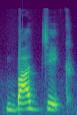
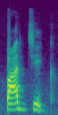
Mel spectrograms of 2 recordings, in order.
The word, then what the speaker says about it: বাহ্যিক: এটার উচ্চারণ হয়েছে কি বাহ্যিক। এখানে হয়ের উচ্চারণটা হচ্ছে না, এখানে জ ফলারই উচ্চারণটা হবে, যেমন বাহ্যিক।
